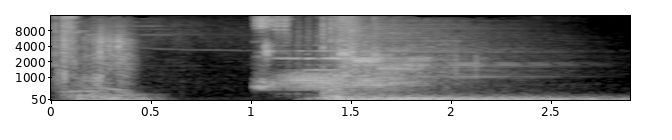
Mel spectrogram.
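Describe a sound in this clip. A game's final chime rings out and fades.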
